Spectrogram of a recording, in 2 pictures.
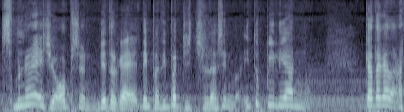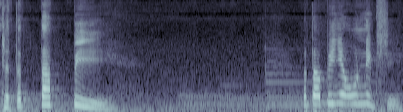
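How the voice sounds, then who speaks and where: A male pastor telling a story in a sermon, lively and casual, acting out quoted lines and dropping in English phrases. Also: sits high, fairly quick, pauses often, faint music behind.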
